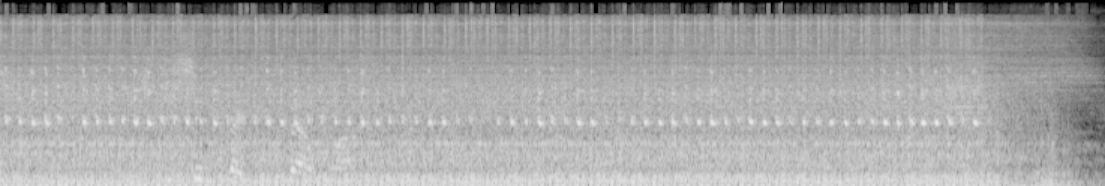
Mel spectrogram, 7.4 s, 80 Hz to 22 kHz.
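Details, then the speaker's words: 1989 Range Rover Vogue SE V8 idling after head refit; rough rhythmic thrum with faint squeal, shredded belt slipping on suspected seized alternator pulley, belt too hot to touch, low voltage, EFI warning light on. "Um and also we got the EFI warning light on and that belt is just absolutely because the belt is slipping."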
